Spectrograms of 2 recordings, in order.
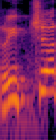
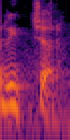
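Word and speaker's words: Richter: रिच, TLER, ये जो L आता है ये साइलेंट होता है। रिचर कहा जाता है इनको, लिखा रिचलर जाता है बट बोला क्या जाता है? रिचर।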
